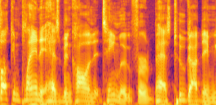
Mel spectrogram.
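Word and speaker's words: Temu: Chad it's a marketing employ it they say TAMU TAMU TAMU TAMU TAMU like the whole the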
